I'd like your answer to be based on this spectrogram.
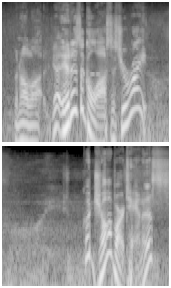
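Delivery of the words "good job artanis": condescending, patronizing pat-on-the-head tone. Praising an ally, mock talking down like to a child. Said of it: "I'm treating him like it's a".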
